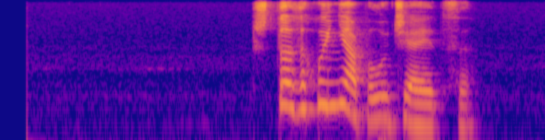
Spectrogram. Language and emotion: Russian, angry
